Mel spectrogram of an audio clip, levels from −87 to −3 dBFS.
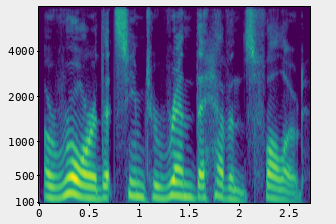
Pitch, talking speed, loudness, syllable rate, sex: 170 Hz, 200 wpm, -19 LUFS, 5.0 syllables/s, female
